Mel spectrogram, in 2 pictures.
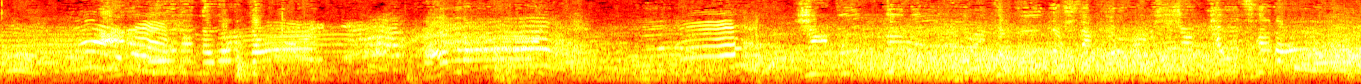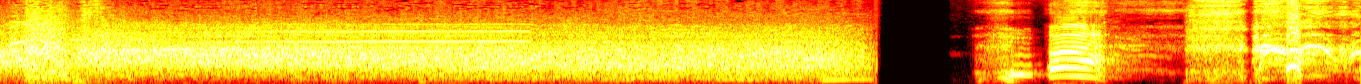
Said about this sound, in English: Oh God! It was a suplex into a into the exploding barbed wire.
